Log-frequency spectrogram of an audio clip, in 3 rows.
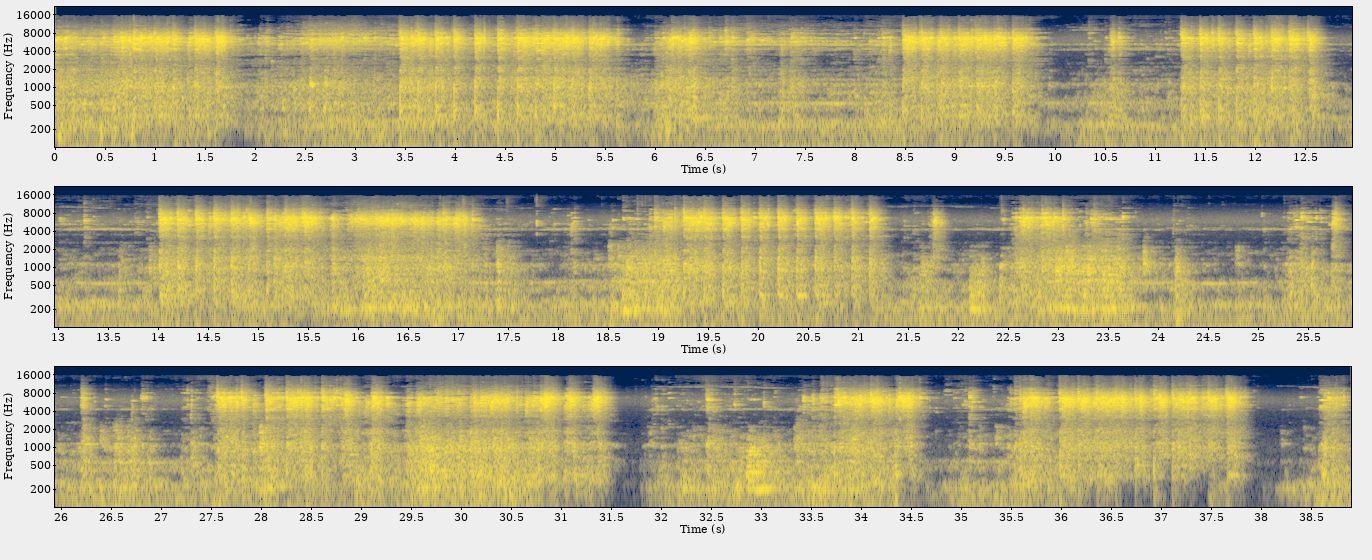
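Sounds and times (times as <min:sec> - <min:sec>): diesel excavator engines rumbling: 0:00.0 - 0:38.9
hydraulic rock breaker hammering: 0:00.0 - 0:38.9.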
